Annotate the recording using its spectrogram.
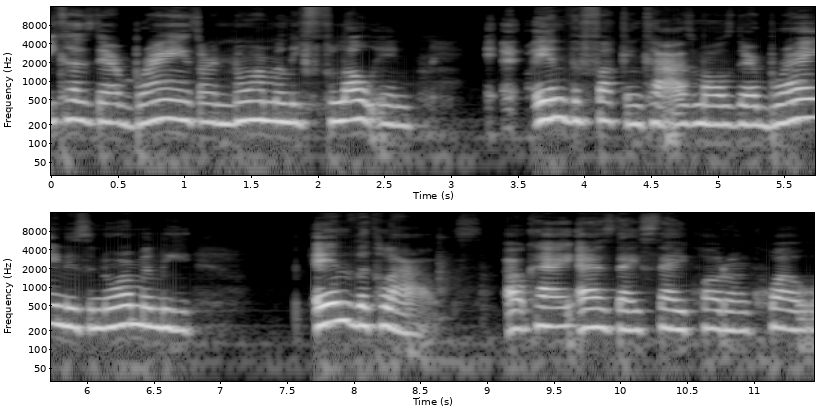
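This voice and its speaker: Somewhat breathy and dark, mellow in tone, a woman with a fairly high pitch speaks very slowly in a flat, monotone way. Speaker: spiritual reader. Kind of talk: casual spiritual talk to camera.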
